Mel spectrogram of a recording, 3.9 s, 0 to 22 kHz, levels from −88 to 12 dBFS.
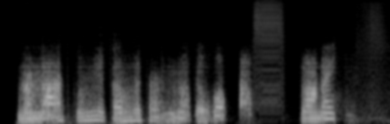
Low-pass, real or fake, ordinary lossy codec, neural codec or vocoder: none; fake; none; codec, 44.1 kHz, 0.9 kbps, DAC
